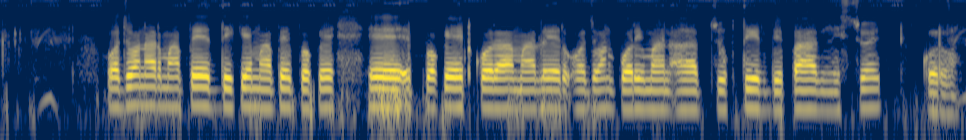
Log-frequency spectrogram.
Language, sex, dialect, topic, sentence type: Bengali, male, Western, agriculture, statement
